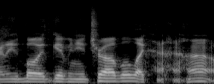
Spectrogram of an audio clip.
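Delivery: mock sarcastic, edgy tone. Retelling what a lady at the campground said: imitating someone being sarcastic. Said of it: "being sarcastic".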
